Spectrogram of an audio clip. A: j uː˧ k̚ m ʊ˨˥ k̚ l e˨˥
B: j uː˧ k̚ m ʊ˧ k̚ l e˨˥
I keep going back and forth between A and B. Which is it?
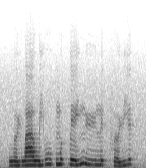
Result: B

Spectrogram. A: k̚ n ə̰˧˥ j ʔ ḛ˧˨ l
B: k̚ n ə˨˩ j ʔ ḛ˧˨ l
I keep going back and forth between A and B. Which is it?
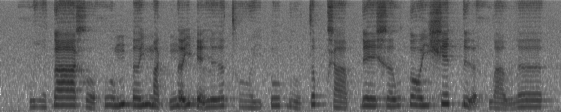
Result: A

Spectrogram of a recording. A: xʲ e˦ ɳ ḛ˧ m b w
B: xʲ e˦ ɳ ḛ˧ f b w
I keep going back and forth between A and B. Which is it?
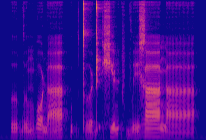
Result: B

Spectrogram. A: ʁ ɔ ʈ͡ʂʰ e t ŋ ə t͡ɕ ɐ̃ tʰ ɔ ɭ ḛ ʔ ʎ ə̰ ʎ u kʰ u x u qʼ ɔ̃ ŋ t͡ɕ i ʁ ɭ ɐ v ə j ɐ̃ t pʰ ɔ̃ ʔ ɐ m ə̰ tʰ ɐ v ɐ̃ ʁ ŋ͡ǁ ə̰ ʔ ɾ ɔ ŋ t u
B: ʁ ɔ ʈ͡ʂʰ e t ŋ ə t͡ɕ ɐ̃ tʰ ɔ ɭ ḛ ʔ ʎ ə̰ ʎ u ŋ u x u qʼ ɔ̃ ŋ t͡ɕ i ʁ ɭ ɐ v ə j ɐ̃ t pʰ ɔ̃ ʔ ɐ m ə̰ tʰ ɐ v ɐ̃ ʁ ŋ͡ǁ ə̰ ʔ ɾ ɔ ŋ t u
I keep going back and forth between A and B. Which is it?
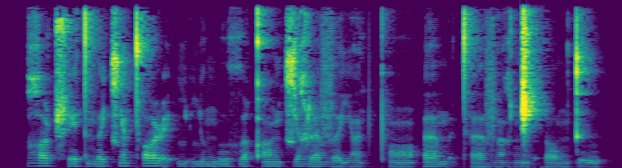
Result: B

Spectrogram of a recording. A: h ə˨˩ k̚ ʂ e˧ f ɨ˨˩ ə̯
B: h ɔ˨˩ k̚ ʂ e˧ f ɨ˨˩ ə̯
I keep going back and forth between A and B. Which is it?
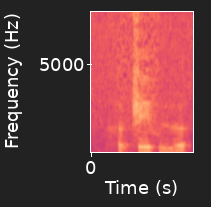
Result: A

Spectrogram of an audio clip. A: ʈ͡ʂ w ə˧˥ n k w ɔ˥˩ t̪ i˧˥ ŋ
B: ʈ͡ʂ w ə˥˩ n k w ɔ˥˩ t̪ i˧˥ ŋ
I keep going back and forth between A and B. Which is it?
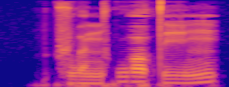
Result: A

